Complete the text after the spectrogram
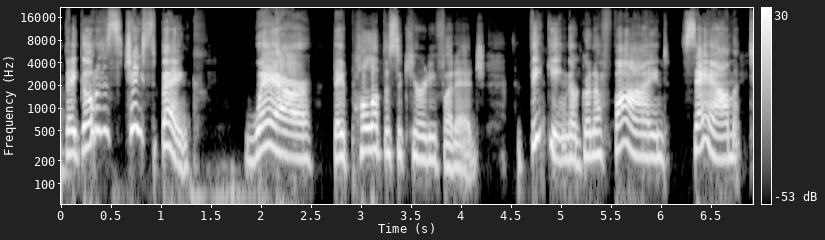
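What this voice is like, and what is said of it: Long Island accent. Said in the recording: “I'm from Long Island and love my Long Island accent.”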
